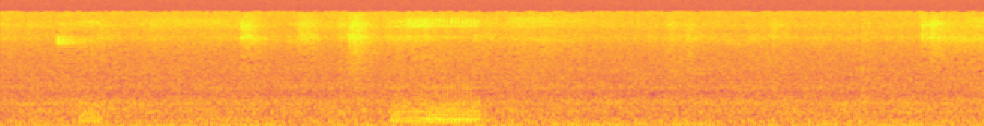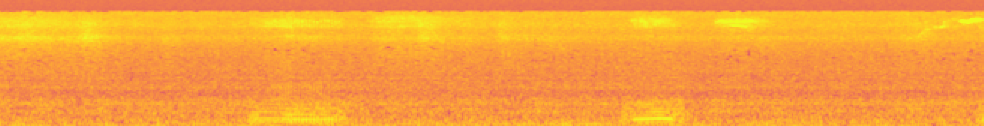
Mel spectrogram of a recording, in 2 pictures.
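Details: A female dog sound asleep indoors, snoring in deep, guttural rumbles. There are three drawn-out snores spaced several seconds apart over a steady low hiss.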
